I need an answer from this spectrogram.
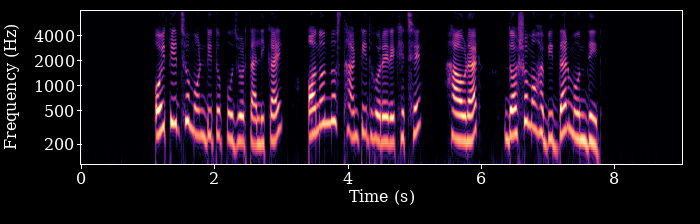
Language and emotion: Bengali, neutral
